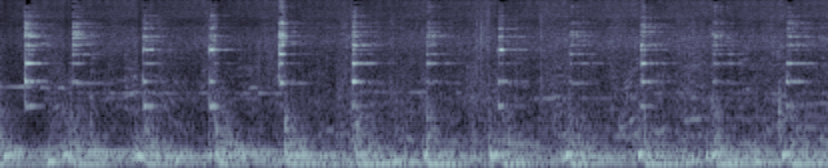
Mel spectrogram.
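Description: Japanese festival hayashi: a small hand gong (kane) is struck in an even clink about twice a second, over drumming and crowd voices.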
